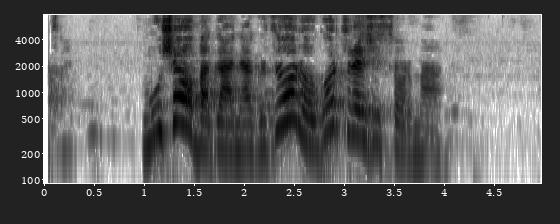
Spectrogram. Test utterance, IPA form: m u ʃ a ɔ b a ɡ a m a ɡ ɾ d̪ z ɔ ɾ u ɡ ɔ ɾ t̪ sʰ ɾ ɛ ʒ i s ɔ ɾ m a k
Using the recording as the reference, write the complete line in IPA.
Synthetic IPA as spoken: m u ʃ a ɔ b a ɡ a n a ɡ ɾ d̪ z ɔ ɾ ɔ ɡ ɔ ɾ t̪ sʰ ɾ ɛ ʒ i s ɔ ɾ m a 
